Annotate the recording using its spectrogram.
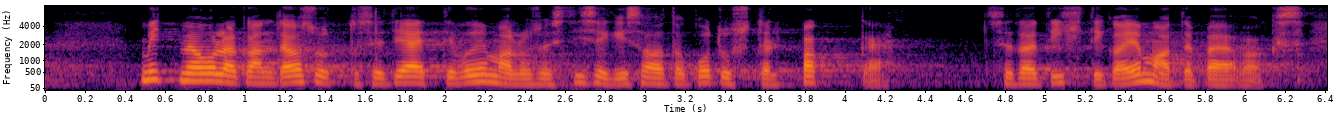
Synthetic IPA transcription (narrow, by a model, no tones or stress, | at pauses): mit̪ˑme̞o̞le̞kɑnd̪̥eɑsut̪ːˑɑsed̪̥jæːt̪ʲːˑivɤjmɑluse̞st̪ise̞ɡisɑːd̪̥ɑko̞d̪̥ust̪e̞lt̪̚pɑkːe̞̰ | se̞d̪̥ɑt̪iht̪ikɑe̞mɑd̪̥e̞pæevɑ̰ks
